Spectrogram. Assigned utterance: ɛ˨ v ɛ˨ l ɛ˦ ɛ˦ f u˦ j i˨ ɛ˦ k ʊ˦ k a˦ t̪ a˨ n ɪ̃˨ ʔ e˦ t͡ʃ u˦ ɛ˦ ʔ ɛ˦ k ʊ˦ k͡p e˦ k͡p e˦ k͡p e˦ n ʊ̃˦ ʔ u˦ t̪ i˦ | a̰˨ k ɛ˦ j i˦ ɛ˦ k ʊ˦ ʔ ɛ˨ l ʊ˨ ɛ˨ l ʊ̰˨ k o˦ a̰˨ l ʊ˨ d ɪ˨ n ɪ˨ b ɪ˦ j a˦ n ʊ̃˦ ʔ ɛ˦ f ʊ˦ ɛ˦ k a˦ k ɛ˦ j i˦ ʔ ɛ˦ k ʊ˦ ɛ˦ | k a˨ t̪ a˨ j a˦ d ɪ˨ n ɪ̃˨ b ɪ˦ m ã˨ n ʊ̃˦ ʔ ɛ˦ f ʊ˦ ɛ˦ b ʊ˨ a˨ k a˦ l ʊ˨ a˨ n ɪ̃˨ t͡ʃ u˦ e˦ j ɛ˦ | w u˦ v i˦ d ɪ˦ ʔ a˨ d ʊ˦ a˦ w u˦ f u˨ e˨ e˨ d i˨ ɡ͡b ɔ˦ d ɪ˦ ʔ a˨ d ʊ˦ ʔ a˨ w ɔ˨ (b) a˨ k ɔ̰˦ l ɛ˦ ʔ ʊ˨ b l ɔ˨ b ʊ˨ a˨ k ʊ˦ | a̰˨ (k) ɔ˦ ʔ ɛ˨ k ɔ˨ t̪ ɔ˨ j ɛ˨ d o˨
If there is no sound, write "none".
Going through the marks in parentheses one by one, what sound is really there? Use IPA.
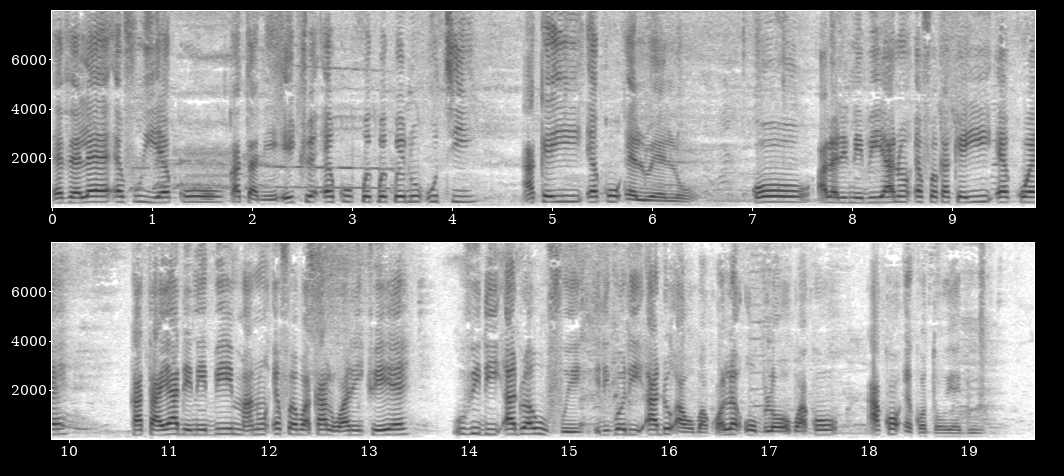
b, k

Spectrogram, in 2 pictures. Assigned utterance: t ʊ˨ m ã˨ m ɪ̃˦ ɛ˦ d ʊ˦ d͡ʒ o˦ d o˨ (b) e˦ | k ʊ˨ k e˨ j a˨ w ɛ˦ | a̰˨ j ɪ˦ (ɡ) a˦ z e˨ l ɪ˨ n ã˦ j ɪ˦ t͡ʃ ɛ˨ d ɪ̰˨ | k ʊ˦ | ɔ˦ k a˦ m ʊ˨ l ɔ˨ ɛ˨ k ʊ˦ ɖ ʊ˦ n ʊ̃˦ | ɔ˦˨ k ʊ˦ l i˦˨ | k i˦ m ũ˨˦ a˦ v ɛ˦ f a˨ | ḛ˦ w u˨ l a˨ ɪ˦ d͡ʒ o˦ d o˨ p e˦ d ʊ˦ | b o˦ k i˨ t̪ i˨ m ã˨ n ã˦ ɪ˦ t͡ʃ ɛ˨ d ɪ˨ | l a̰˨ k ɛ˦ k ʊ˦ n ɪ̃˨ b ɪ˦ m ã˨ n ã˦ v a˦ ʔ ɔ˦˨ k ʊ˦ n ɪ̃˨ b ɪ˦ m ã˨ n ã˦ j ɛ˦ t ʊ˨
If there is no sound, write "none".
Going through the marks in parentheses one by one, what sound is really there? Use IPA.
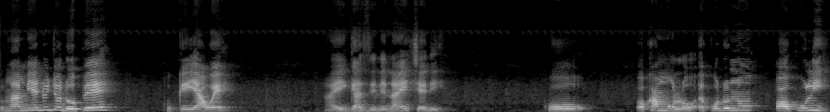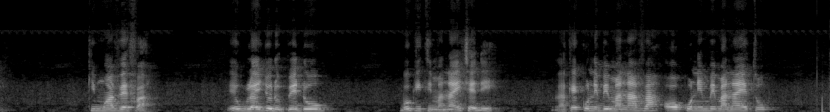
p, ɡ

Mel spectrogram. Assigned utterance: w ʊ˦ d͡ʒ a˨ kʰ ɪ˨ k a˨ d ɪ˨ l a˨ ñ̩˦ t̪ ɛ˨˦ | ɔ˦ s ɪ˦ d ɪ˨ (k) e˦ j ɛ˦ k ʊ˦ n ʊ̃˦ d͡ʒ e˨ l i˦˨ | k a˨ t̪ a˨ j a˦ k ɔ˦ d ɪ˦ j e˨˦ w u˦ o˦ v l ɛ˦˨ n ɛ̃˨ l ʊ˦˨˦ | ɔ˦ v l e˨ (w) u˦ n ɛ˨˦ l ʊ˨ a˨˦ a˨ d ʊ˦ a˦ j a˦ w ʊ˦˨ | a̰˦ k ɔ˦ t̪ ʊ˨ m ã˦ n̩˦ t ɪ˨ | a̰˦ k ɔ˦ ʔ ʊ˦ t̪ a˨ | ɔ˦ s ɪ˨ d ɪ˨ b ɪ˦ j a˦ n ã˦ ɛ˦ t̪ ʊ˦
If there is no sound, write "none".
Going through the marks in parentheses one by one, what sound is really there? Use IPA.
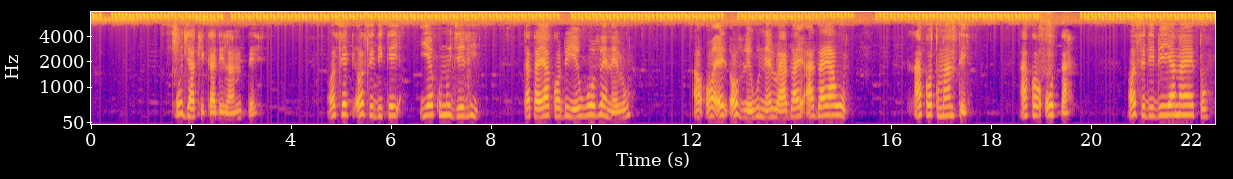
k, w

